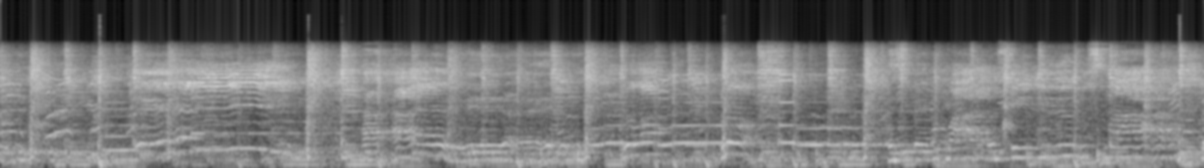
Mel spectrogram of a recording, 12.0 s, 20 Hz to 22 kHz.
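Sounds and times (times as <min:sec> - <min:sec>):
bass: 0:00.0 - 0:12.0
drum kit: 0:00.0 - 0:12.0
electric guitar melody: 0:00.0 - 0:12.0.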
